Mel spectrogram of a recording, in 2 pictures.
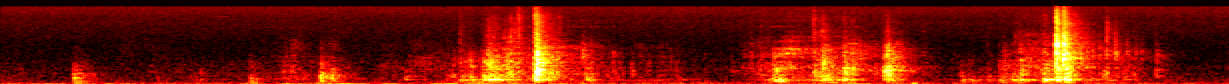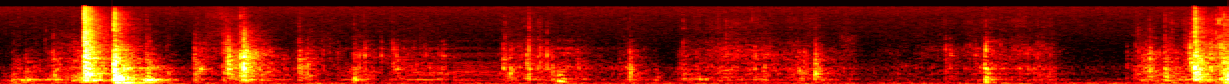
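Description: Irregular clunks, clicks and clatter of hard objects being handled and set down, with a few louder knocks.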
